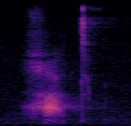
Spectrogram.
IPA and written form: hɒt (hot)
